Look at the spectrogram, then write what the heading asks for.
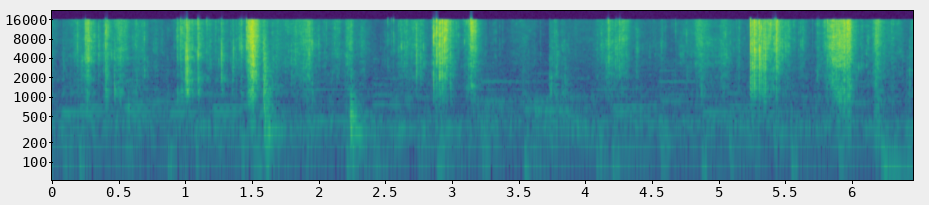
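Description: Dry, papery garlic skins crackling and crinkling as a head of garlic is broken apart into cloves by hand, in several short irregular bursts; the loudest come about one and a half seconds in and again around five to six seconds in.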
